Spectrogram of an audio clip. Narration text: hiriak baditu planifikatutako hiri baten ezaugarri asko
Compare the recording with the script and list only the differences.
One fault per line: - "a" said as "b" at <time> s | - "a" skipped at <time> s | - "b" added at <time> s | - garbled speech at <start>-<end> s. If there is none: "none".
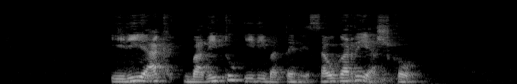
- "planifikatutako" skipped at 2.4 s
